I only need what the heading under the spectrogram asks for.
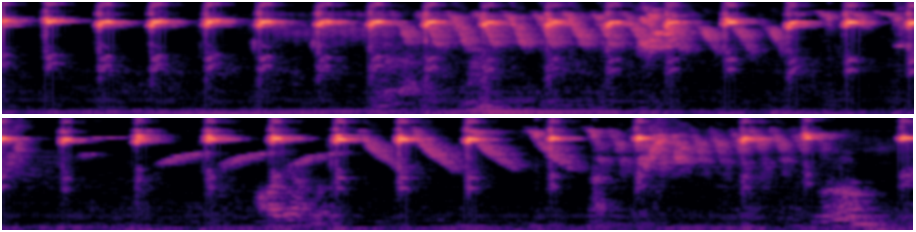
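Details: A lovebird delivering the ngekek song, a steady run of piercing high chirps roughly three per second, overlaid midway by rapid descending chattering notes and faint low murmurs.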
